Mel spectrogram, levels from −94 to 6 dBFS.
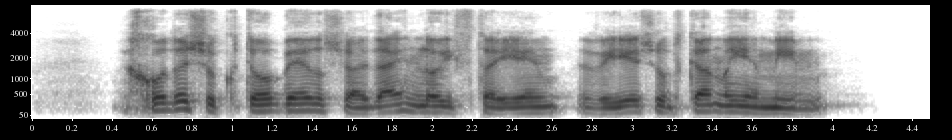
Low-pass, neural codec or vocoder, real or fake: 7.2 kHz; codec, 16 kHz, 8 kbps, FunCodec, trained on LibriTTS, 25 frames a second; fake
